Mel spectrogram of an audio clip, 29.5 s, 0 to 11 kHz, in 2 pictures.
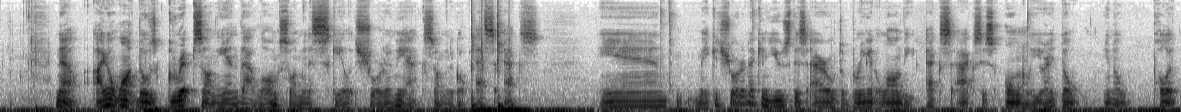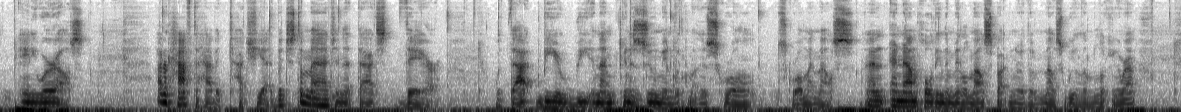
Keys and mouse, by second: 5.9 s, 9.3-11.1 drag, 16.7-21.5 drag, 22.2-26.1 middle drag.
